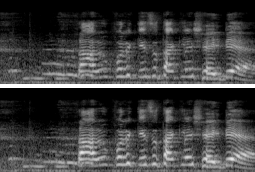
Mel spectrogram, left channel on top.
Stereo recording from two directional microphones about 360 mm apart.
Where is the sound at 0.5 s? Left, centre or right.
Centre.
